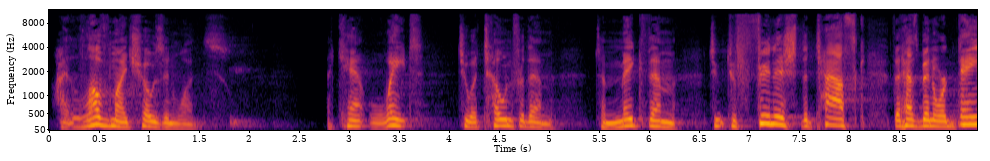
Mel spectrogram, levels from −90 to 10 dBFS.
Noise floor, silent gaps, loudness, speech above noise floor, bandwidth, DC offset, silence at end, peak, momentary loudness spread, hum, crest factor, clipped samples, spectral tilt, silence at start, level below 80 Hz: -71 dBFS; none; -21 LUFS; 51 dB; 10.5 kHz; under 0.1%; 0 s; -2 dBFS; 13 LU; none; 18 dB; under 0.1%; -7 dB/octave; 0.05 s; -68 dBFS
